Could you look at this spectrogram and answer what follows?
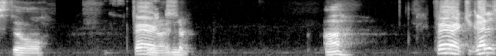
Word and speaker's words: Ferentz: I contacted Iowa University about Coach French, so it's still Ferentz.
